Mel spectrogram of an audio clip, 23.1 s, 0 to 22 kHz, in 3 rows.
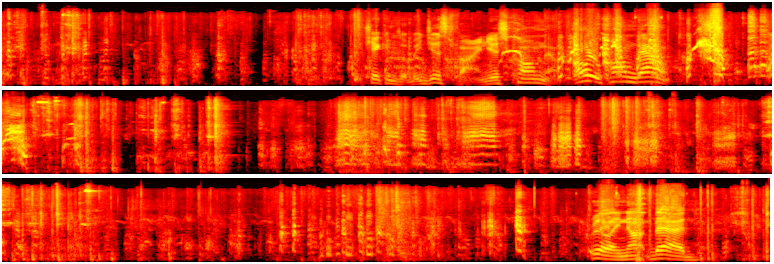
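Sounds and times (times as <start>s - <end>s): chickens clucking and squawking: 0.0s - 23.0s.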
